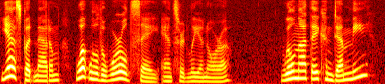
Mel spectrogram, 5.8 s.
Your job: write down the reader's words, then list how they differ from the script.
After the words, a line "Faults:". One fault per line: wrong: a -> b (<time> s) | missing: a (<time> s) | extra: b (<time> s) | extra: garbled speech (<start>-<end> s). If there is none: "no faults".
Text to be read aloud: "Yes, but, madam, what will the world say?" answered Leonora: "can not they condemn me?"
"Yes, but, madam, what will the world say?" answered Leonora: "will not they condemn me?"
Faults:
wrong: can -> will (4.2 s)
